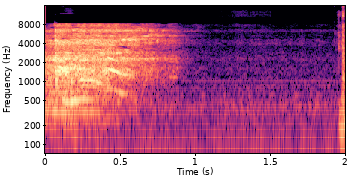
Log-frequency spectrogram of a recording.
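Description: A crash from a film clip's soundtrack as a wall telephone is pulled down, fading out over about a second. It is followed by a short quiet and a sharp gasp right at the end.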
